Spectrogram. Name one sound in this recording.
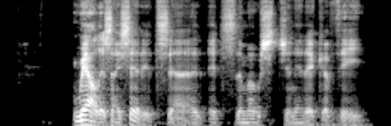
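An elderly man speaks calmly and thoughtfully, close to a microphone.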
